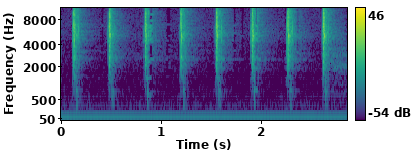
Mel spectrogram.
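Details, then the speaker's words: Derminator 2 microneedling pen, used at home for facial acne scars, running at its slowest of three speeds with a needle depth set: regular sharp ticking of about three clicks a second as the needles move in and out. "This device has 3 different speed settings: slow, medium, and fast. To demonstrate, I'm going to put a depth on, that way you can hear it. So this is slow,"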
